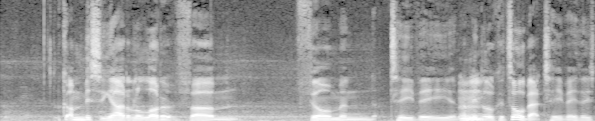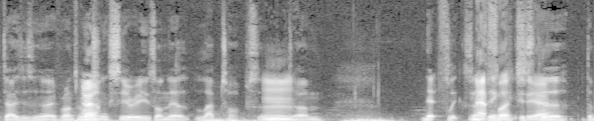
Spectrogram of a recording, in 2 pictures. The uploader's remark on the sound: Recorded live at the Brunswick Street Bookstore.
